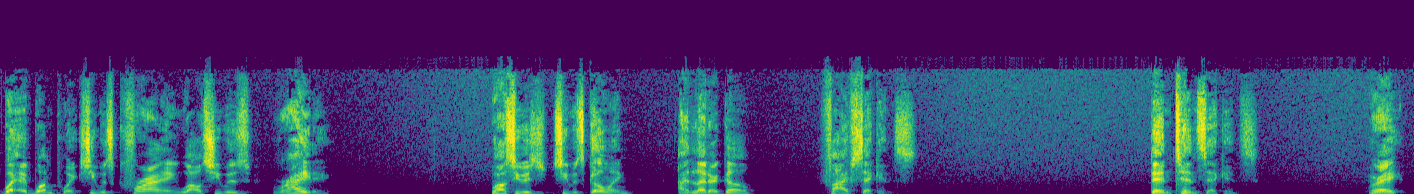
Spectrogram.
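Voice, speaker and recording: A man's voice: fairly high pitch, takes it slowly, pauses often, fairly bright tone. A man hosting a motivational talk show, telling a personal story with emphatic repetition and frequent laughs. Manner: emphatic, repeats key phrases, laughs often. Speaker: host, motivational speaker. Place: TV studio set.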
